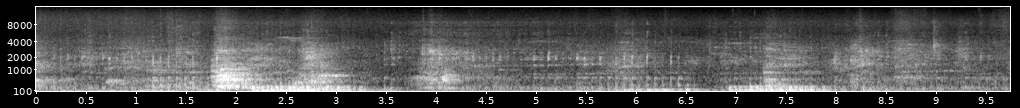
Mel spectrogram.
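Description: Lion growling low in repeated stretches while chewing a piece of raw meat held between its paws.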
